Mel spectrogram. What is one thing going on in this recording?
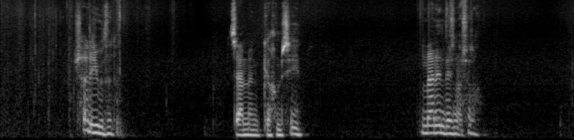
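A second man speaks in short, quiet phrases up close.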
